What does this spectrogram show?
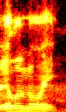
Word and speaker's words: Illinois: I don't say it with the S, but that doesn't mean that I'm saying it right.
